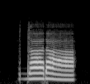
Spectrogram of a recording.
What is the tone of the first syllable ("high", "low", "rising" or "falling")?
high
